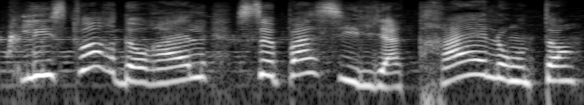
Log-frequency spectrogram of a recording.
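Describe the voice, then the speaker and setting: Very high, childlike playful storyteller. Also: female voice, lively intonation, unhurried. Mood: confiding. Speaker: narrator. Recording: loud music under the voice.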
